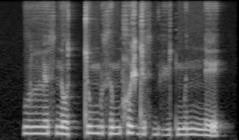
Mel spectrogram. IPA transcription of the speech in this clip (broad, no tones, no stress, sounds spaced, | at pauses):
u lː ø θ n o tː u m u θ ɯ m χʷ e ʒ d ø θ bʱ y t m ɯ nː e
